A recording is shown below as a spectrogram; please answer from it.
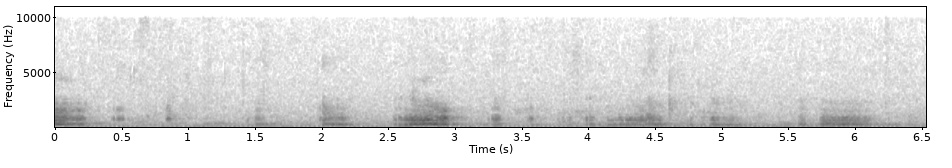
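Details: Teckel puppies, three weeks old, at their first play, trading brief growling grumbles and whimpers in repeated bursts, one stronger squeal-like growl near the middle, over quiet room noise.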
